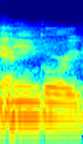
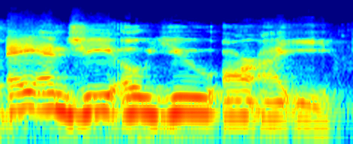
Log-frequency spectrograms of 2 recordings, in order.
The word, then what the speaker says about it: Angourie: An Angory bunny. Well, it's Angourie. Angoury. Yeah.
